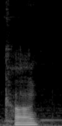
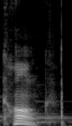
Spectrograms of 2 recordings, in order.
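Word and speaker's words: conch: Americans say conk. Conk is cock. Brits and Canadians say it with the H sound. No. That's like saying chameleon. It's a k. You don't pronounce it chameleon, pronounce it chameleon. It's conk. I love Captain.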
